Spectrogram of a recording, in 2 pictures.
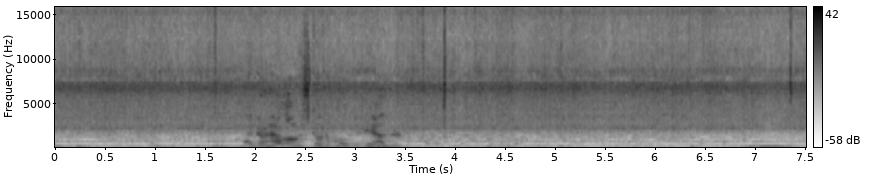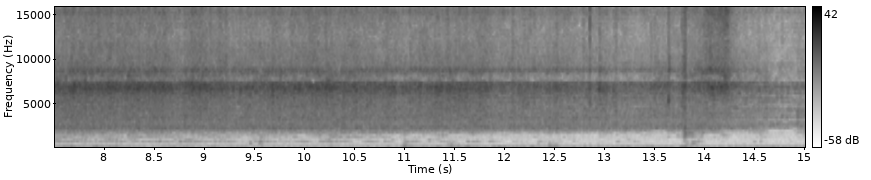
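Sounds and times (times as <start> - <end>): low engine rumble: 0.0 - 8.9
rain and tyres on wet road: 0.0 - 15.0.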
